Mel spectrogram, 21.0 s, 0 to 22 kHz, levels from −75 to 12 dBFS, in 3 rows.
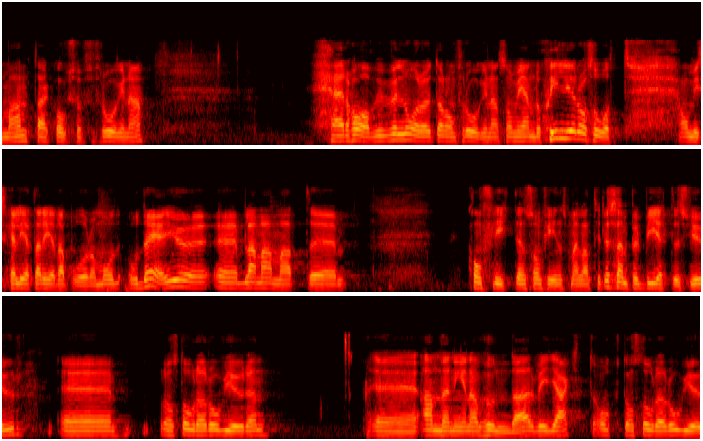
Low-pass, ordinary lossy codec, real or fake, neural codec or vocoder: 7.2 kHz; AAC, 32 kbps; real; none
